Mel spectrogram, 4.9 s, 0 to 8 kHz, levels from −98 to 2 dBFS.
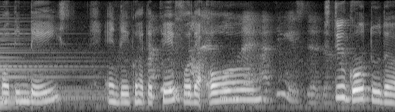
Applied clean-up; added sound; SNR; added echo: none; Acoustic guitar / Strum; 19 dB; none.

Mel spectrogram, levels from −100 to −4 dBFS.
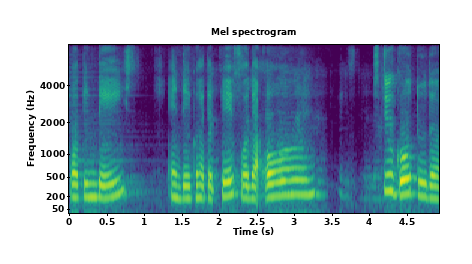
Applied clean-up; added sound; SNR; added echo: neural separator model SepFormer DNS4.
